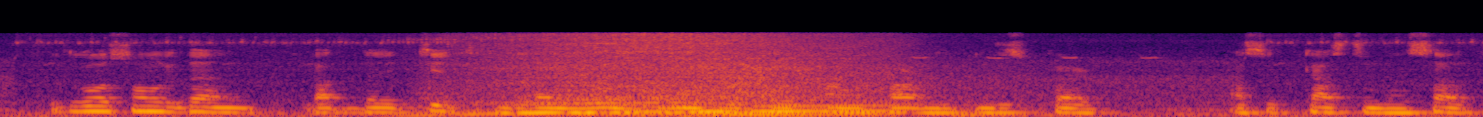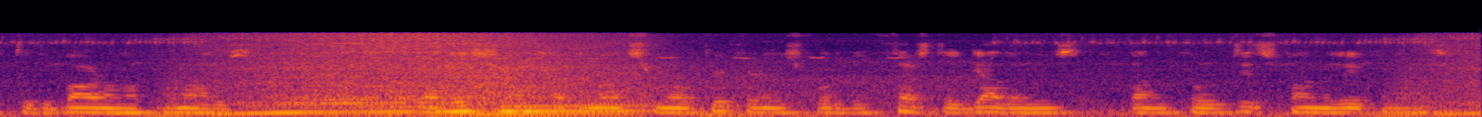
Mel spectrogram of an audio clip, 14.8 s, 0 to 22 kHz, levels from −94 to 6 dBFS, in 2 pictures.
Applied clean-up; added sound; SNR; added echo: none; Accelerating, revving, vroom / Car; 1 dB; reverberation time 0.4 s.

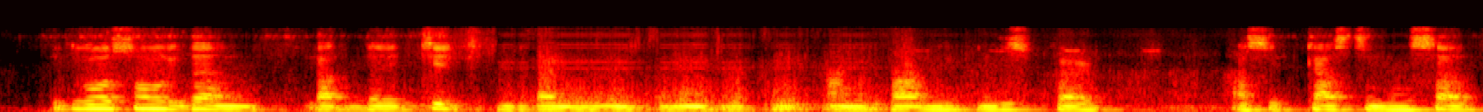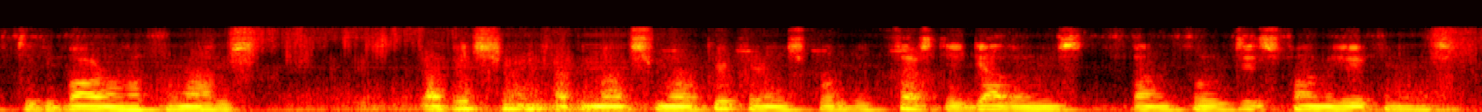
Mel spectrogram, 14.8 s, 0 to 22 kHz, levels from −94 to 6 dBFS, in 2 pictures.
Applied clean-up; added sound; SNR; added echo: neural separator model SepFormer DNS4.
